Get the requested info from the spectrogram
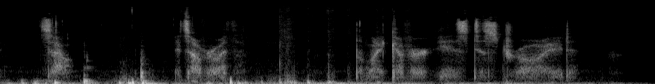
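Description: Fingers scratching, rubbing and tapping hard and fast directly on a condenser microphone's metal grille and body at close range. It gives an uneven run of scratchy, swishing strokes with dull handling thumps from the mic itself.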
